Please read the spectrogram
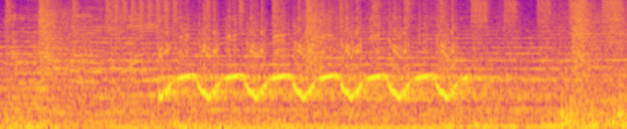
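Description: Emergency-vehicle siren in a fast warble, its pitch sweeping up and down about three times a second for about two seconds, starting about a second in, over background music.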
